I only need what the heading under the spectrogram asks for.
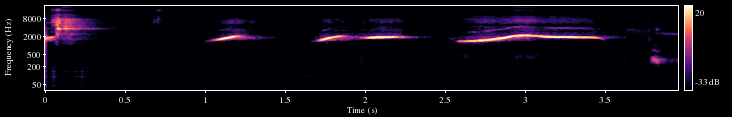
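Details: Pet parrot vocalizing while eating: three clear whistled notes near the same pitch, each sliding upward then holding steady, the last one longest, separated by short silences.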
